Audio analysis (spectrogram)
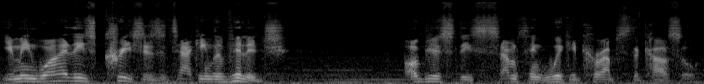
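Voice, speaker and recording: Gruff, forceful old drunken blacksmith. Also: male voice, mid-range voice, measured pace. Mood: drunken, brooding. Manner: gruff, weary, resigned. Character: despairing, drunken old male village blacksmith, bitter and stubborn. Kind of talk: video game voice acting. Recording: faint background noise.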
